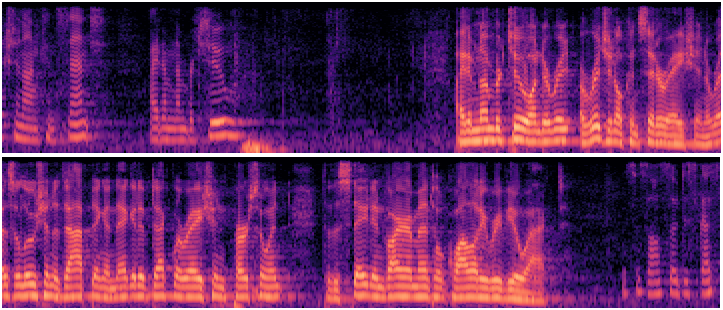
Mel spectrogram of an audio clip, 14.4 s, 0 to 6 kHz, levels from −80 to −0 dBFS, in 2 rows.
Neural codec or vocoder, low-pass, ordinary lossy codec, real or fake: none; 5.4 kHz; AAC, 48 kbps; real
